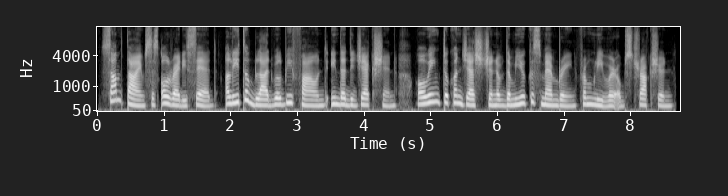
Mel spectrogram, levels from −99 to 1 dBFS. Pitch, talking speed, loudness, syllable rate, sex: 215 Hz, 160 wpm, -18 LUFS, 4.9 syllables/s, female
